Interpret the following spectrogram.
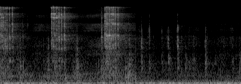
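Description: Metal hand tools clicking at the 17 mm nut of a motorcycle's rear shock linkage bolt as it is worked loose, with three sharp metallic clicks about half a second apart.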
